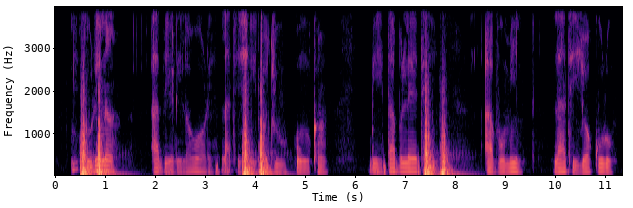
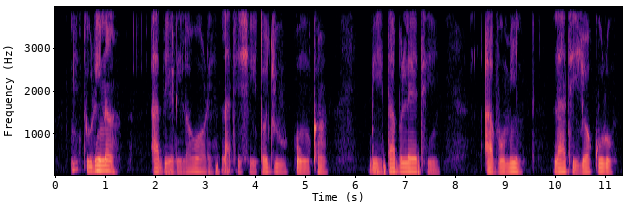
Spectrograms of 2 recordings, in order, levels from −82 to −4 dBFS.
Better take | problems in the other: second | background sound (Knock); 5 dB above the speech

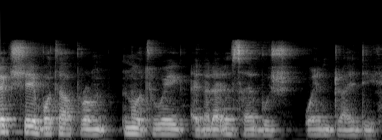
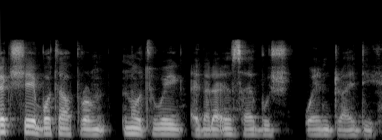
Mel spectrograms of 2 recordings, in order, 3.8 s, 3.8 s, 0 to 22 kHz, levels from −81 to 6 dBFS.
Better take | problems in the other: second | room echo; dies away in 0.4 s

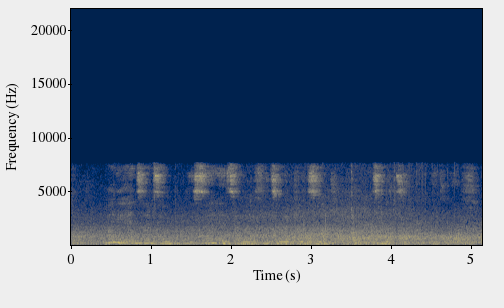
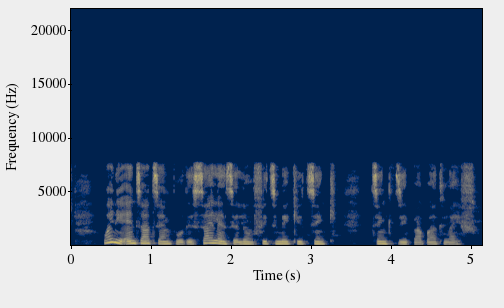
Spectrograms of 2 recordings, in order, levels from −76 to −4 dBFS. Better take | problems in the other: second | background sound (Traffic noise, roadway noise); 2 dB above the speech // room echo; dies away in 0.3 s

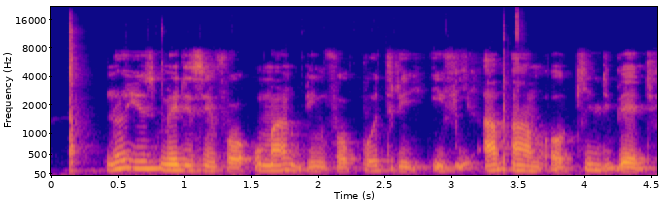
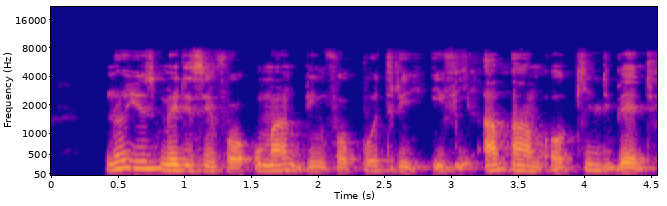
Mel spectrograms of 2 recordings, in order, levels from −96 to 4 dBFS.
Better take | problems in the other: second | noise reduction (neural mask model Resemble Enhance denoiser)

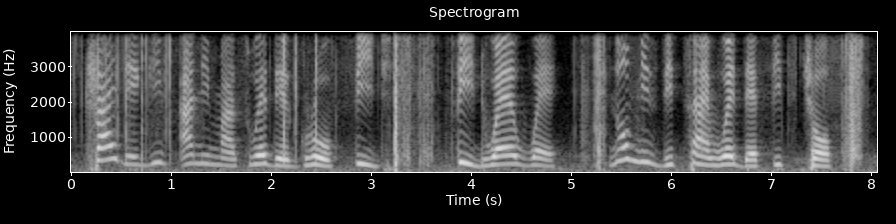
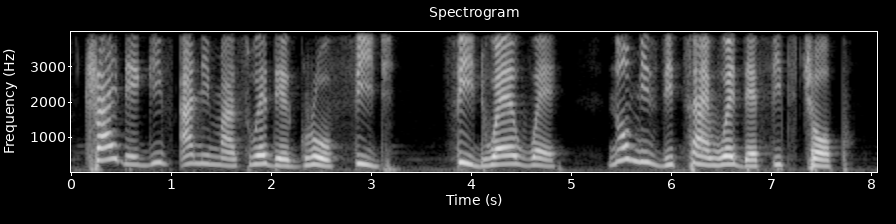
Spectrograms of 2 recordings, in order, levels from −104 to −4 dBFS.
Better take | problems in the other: second | background sound (Crack); 8 dB below the speech

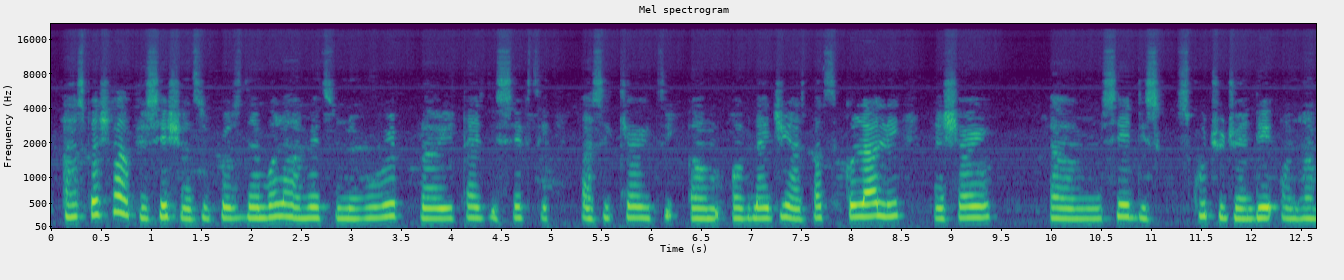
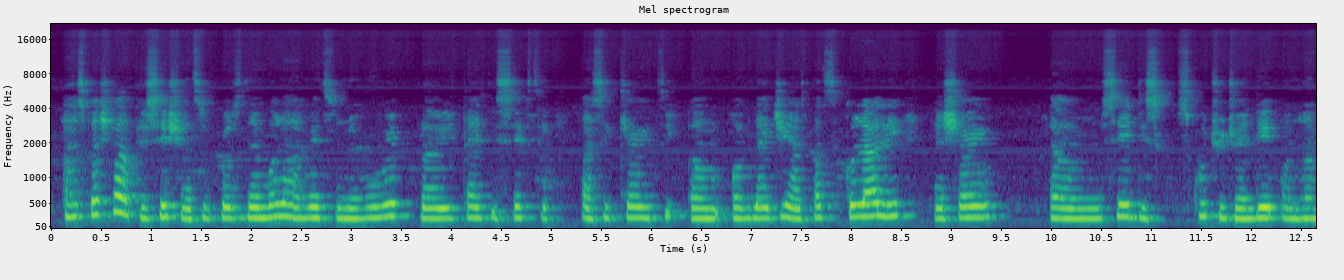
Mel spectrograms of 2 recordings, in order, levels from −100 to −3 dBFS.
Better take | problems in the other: first | room echo; dies away in 0.4 s

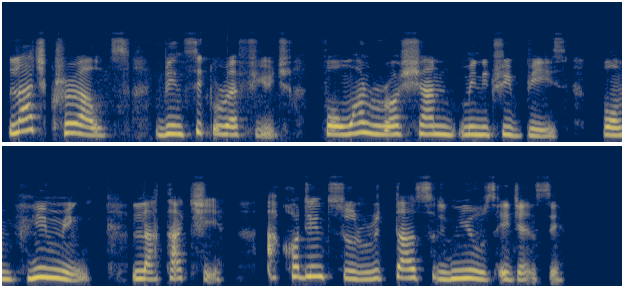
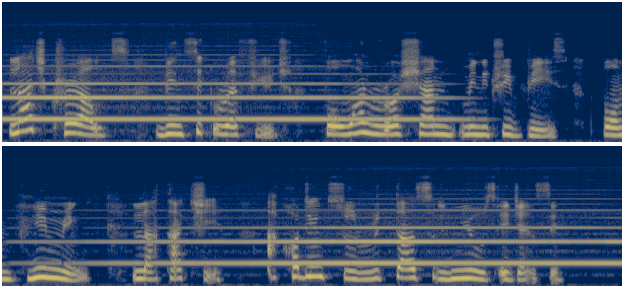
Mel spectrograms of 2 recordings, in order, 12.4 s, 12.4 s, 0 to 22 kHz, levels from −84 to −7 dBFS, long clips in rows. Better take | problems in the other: first | background sound (Wind instrument, woodwind instrument); 3 dB below the speech

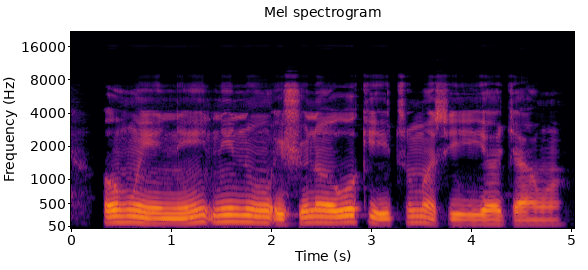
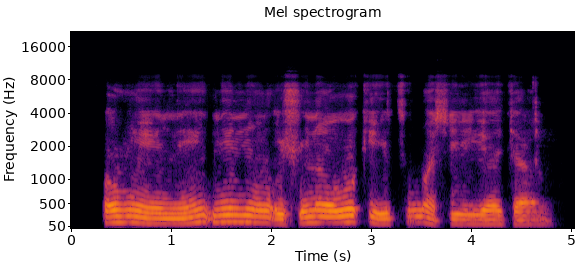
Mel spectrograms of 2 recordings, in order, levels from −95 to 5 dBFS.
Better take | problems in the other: first | noise reduction (neural mask model Resemble Enhance denoiser)

